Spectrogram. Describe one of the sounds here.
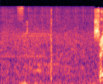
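A baseball smacks into a glove.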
